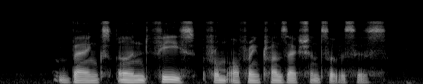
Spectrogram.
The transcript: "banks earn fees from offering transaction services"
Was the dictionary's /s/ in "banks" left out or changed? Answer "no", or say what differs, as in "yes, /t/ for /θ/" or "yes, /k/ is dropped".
no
